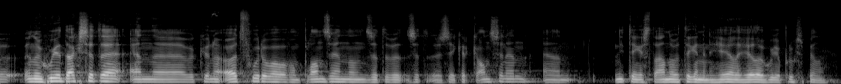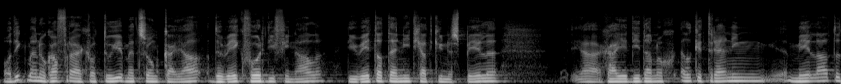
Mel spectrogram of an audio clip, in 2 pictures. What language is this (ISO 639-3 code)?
nld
